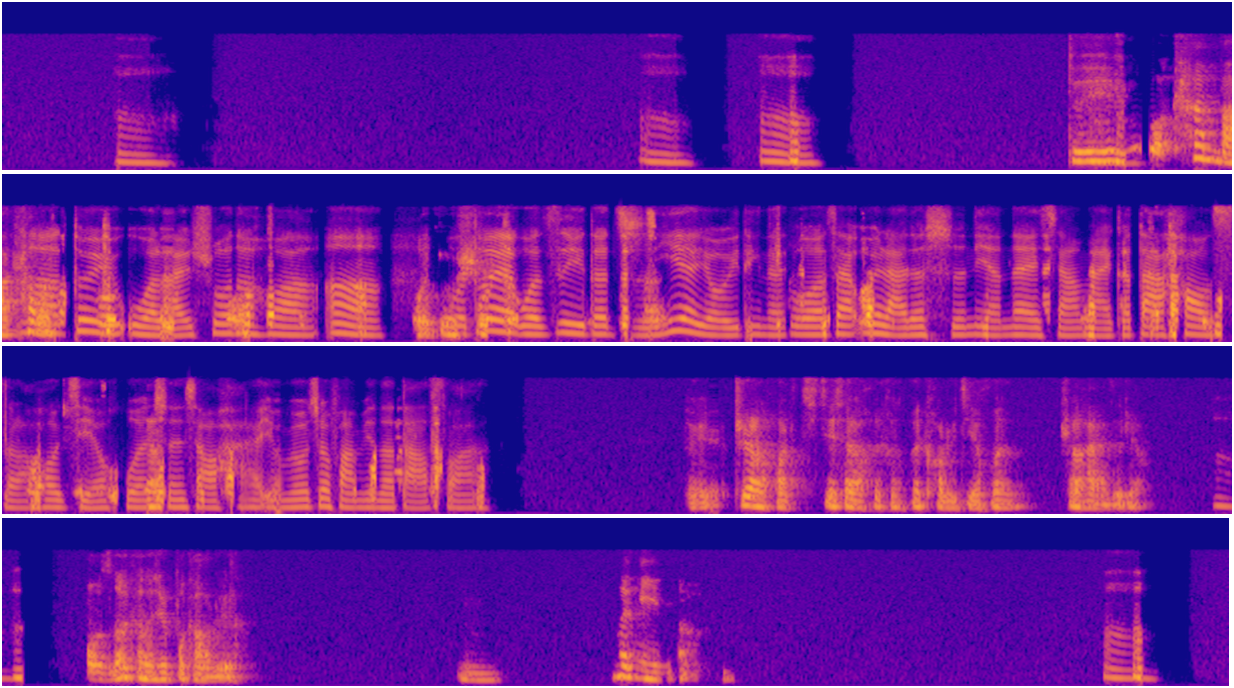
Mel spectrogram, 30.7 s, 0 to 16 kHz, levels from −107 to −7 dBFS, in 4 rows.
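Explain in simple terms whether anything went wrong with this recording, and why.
Several things went wrong in this speech recording.

Brief noisy, smeared blips at 0.71, 8.67 to 8.76, 12.34, 15.23, 17.07 to 17.11 and 19.79 to 19.85 seconds are lost LE Audio frames. Small chunks of the Bluetooth signal never arrived, and the receiver patched each gap with a noisy guess.

The room's background sound drops away between 0.95 and 5.33 seconds, for about a second in total, and again at 23.21 to 23.41 and 30.21 to 30.5 seconds. This is background gated by the echo canceller: while the loudspeaker was playing, it turned the microphone down hard.

From 4.19 to 18.41 seconds, and in short bursts at 23.1 and 30.1 seconds, a second copy of the voice follows about 180 milliseconds behind, often nearly as loud as the original. This echo leak was likely caused by loudspeaker sound getting past the echo canceller.

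Between 7.02 and 18.4 seconds the voice repeatedly dips or cuts out in pieces, for about seven seconds in total. This is speech suppressed in double talk. It likely happened because both sides spoke at once and the canceller turned down the talker along with the echo.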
